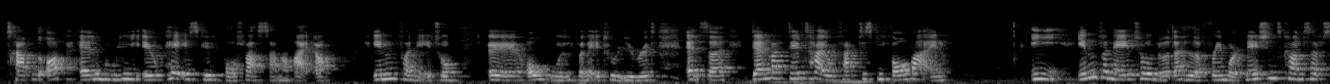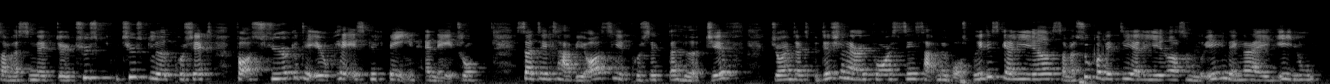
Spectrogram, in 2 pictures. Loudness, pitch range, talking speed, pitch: -28 LUFS, 200-250 Hz, 185 wpm, 225 Hz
